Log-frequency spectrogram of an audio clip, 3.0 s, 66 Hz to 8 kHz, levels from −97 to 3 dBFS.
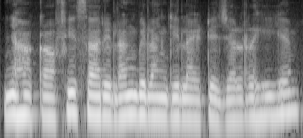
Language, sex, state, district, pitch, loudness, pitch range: Hindi, male, Jharkhand, Ranchi, 140 Hz, -14 LUFS, 135-150 Hz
